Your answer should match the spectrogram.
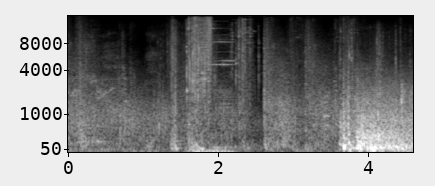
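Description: Rapid bursts of gunfire in Apex Legends, sharp volleys clustered at intervals with a louder sustained stretch near the end, over background game ambience.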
